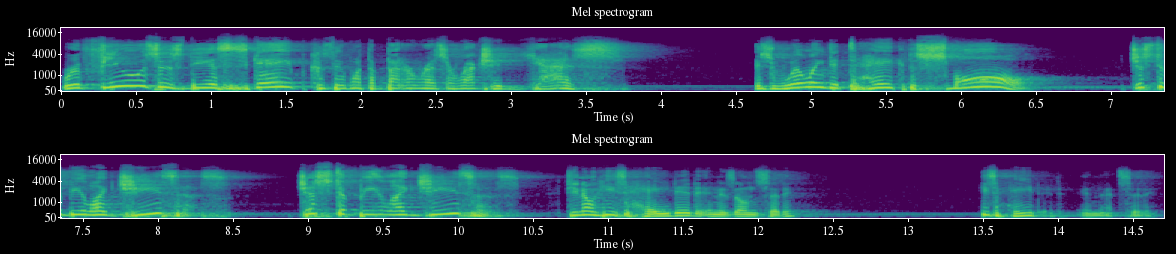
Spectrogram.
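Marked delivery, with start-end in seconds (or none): 0.0-10.4 voice of the witnesses. Retold or imitated. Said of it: "cloud of witnesses is like".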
